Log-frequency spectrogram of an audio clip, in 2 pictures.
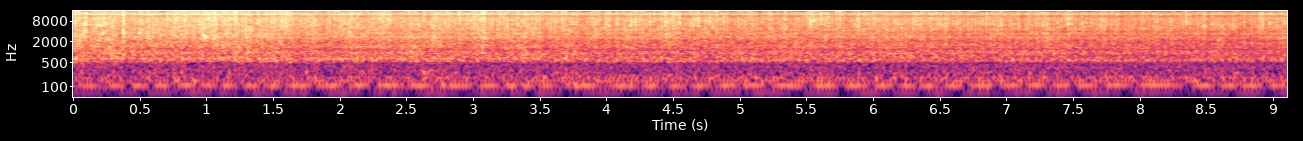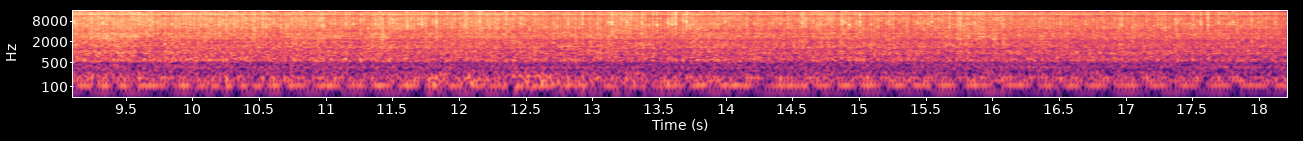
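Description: A tractor engine chugs steadily as it pulls a plough.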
